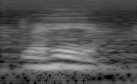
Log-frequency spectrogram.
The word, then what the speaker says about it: Mejía: Bueno, Mejía es con acento en la I, ¿verdad? Mejía.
